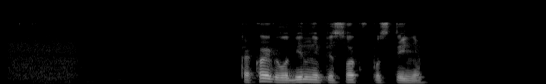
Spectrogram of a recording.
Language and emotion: Russian, neutral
